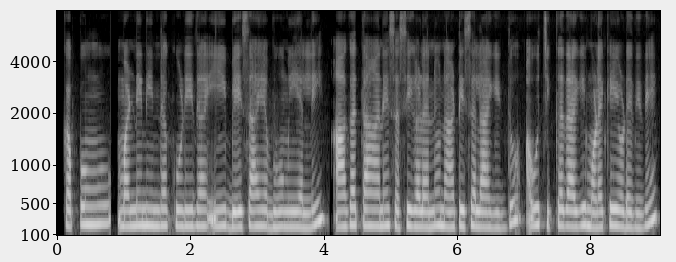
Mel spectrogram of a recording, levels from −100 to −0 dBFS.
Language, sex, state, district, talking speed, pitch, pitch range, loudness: Kannada, female, Karnataka, Chamarajanagar, 65 wpm, 210 Hz, 200-220 Hz, -25 LUFS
